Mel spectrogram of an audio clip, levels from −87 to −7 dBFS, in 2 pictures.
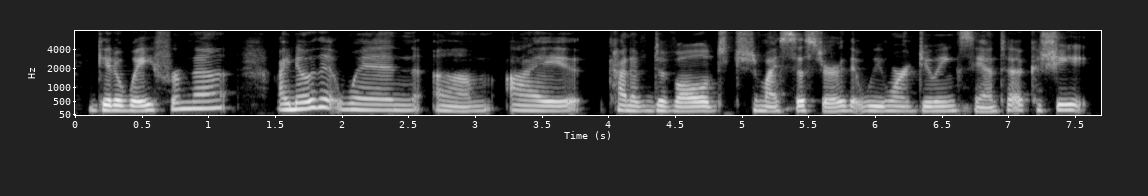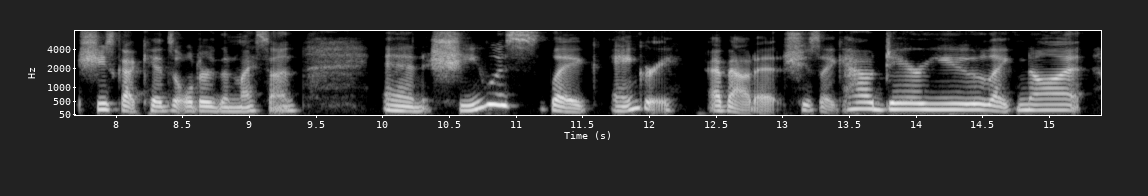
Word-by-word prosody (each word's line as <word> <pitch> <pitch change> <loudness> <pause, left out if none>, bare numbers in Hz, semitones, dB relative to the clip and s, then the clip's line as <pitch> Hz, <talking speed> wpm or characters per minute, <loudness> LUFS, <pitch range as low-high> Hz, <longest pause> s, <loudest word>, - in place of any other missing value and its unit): get 185 -1 +5
away 175 +1 +5
from 225 +4 -2
that. 255 +2 0 0.4
I 205 - +4
know 230 +5 +5
that 280 -4 0
when, 195 -3 -2
um, 165 +3 -4
I, 170 -3 0 0.2
kind 185 -2 -1
of 165 0 -4
divulged 160 -1 +1
to 175 - -4
my 160 -2 0
sister 165 -2 +1
that 165 -1 -3
we 165 -1 +2
weren't 165 -1 -3
doing 160 +1 0
Santa 150 0 -3
'cause 185 0 -9
she 195 0 +1
she's 215 -1 +1
got 175 -5 -1
kids 165 -1 -1
older 160 -1 +1
than 145 -1 -3
my 145 +3 -1
son, 175 0 -6 0.6
and 165 -6 -1
she 180 +9 +1
was, 360 - +3
like, 135 -9 +1
angry 245 - -2 0.2
about - - 0
it, - - -6
she's 190 -1 -4
like, - - -8
"How 230 +1 +2
dare 215 0 +4
you, 210 0 +3
like, 185 -2 0
not 195 0 0
180 Hz, 170 wpm, -23 LUFS, 165-210 Hz, 0.6 s, get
